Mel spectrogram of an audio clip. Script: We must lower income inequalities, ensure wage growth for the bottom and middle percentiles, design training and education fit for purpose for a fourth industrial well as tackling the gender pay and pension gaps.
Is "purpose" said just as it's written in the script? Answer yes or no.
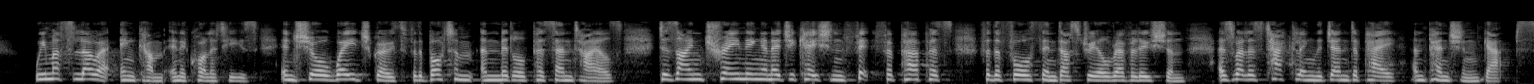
yes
